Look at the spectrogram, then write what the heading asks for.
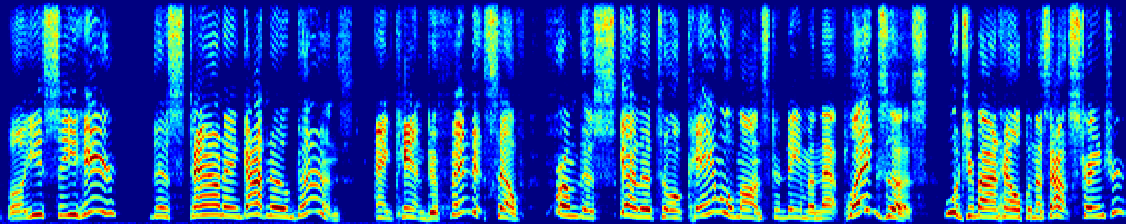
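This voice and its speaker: A man's voice: extremely high pitch, very animated, measured pace, pushed and bright, no echo, voice pushed up, exaggerated voice. A man voicing a worried male saloon bartender in the old west, pleading in a wavering drawl.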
